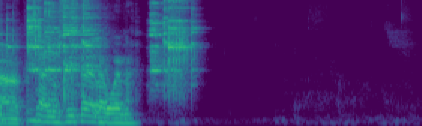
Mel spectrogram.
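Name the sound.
glasses clinking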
